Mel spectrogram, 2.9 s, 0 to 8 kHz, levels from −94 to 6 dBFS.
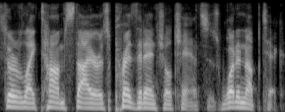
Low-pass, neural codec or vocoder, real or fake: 7.2 kHz; none; real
